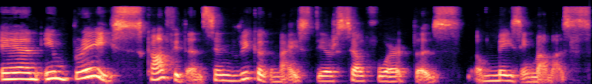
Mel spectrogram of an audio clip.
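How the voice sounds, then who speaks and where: Against a quiet background, a woman speaks at a very slow pace in a medium pitch. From Romania. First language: Romanian. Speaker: life coach. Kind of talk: podcast interview.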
